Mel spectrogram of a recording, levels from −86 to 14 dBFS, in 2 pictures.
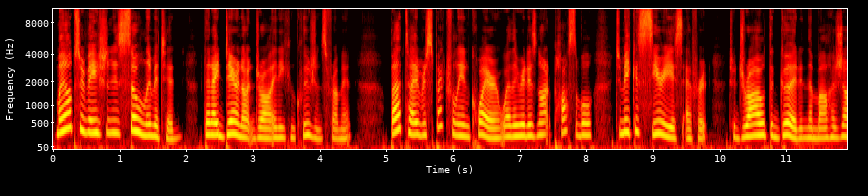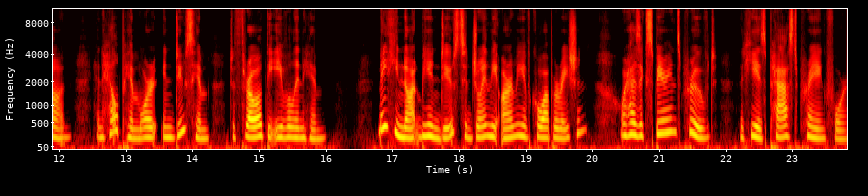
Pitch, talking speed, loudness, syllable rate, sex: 225 Hz, 175 wpm, -20 LUFS, 5.2 syllables/s, female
